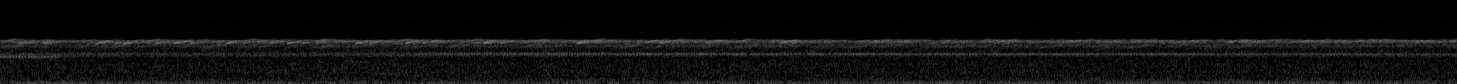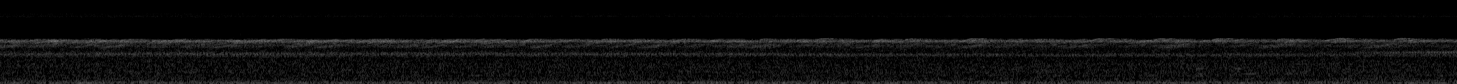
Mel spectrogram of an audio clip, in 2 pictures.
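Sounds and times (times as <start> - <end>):
frog chorus: 0.0 - 29.1.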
